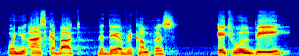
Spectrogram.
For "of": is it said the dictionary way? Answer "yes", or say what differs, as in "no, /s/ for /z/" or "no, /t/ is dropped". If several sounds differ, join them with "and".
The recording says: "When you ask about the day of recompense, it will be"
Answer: yes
